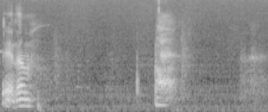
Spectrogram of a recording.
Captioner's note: catches breath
